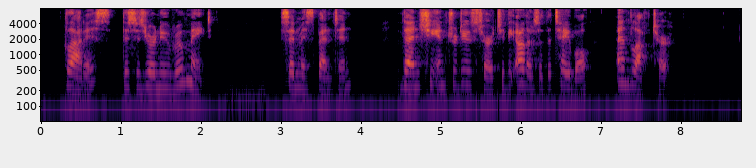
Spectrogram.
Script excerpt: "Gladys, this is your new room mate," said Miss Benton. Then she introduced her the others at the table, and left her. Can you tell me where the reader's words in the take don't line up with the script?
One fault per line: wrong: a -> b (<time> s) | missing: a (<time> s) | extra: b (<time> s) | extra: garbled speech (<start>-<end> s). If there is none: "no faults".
extra: to (5.7 s)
